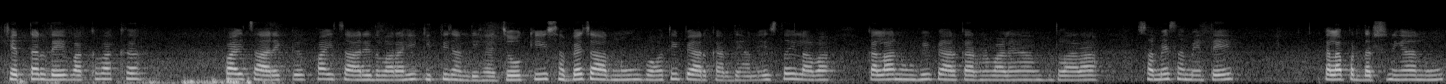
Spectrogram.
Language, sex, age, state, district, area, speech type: Punjabi, female, 18-30, Punjab, Barnala, rural, spontaneous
